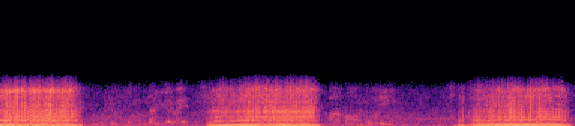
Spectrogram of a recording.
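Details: Loud, rough rattling snores on each breath in, about three in eight seconds, with faint television talk behind; snoring.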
